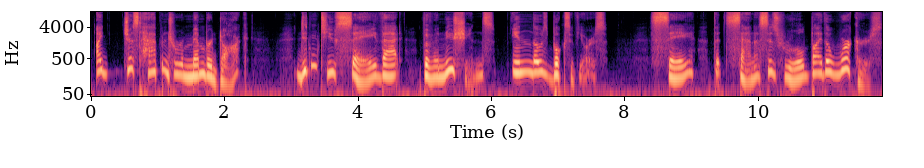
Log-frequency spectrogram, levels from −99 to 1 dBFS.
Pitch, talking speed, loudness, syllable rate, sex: 170 Hz, 125 wpm, -19 LUFS, 3.7 syllables/s, male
